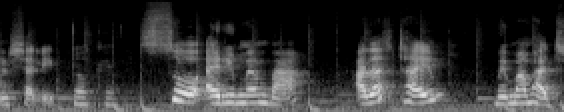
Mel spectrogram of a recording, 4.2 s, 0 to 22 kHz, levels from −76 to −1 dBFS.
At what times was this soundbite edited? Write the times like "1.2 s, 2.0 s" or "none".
none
